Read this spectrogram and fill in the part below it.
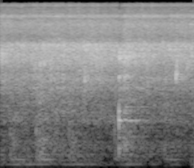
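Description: Salted potato pieces fry in a pan at home, giving a steady close sizzle with a light scrape or clink as they are stirred, and no talking.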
